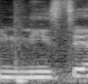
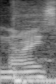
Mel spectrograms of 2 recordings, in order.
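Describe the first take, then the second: First: The vowel sounds like 'ee'. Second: The vowel sounds like 'eye'. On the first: The speaker calls it wrong. "इसे हम नीचे नहीं पढ़ेंगे" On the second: The speaker calls it right. "आई का उच्चारण आई होगा"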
